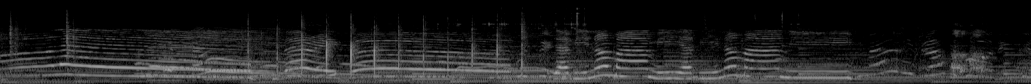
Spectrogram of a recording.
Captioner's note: cheering and singing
